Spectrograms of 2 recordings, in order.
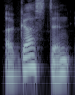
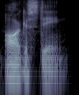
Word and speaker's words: Augustine: First, Augustine is typically pronounced Augustine in Britain, but I'm going to use the other pronunciation, Augustine.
